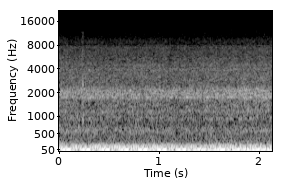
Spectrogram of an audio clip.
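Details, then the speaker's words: 2008 Chevrolet Corvette C6 LS3 with rough idle: deep steady idle that doesn't dip when injector five is disabled via scan tool (seven likewise), so cylinder five isn't firing. Dead cylinder. "injector number five didn't make a difference injector six did and seven didn't did right off the bat injector number five and injector number seven don't make a dang difference"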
